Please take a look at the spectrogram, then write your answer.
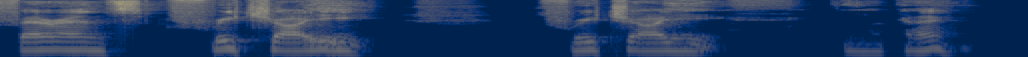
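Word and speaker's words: Fricsay: one this is feren's free choi and this illustrates another double letter cs so the cs is pronounced as cha which is another one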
